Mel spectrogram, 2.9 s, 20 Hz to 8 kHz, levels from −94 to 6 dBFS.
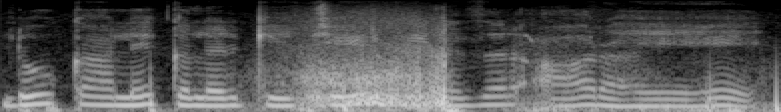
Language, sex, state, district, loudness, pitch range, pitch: Hindi, female, Arunachal Pradesh, Papum Pare, -20 LUFS, 195-220 Hz, 205 Hz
